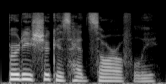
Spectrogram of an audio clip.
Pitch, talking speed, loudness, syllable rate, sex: 180 Hz, 180 wpm, -17 LUFS, 6.0 syllables/s, female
